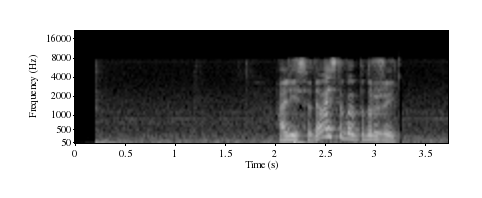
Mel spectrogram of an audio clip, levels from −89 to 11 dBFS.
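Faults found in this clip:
Phantom power thump, 2.18–2.35 s: deep low-frequency thump on the speech input, decaying in about 38 ms. Supply switched on a live input; the voltage step passes through the coupling capacitors. Waveform shows a large one-sided swing; spectrogram shows a dark band below a few hundred Hz.

Damaged data in the compressed stream, 3.20–3.27 s: short glitch in the speech. Corrupted frames are misread by the decoder, which loses sync and hunts for the next header. Waveform shows a discontinuity at both edges.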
